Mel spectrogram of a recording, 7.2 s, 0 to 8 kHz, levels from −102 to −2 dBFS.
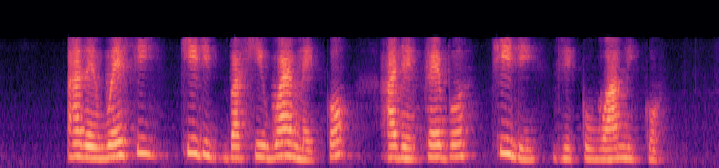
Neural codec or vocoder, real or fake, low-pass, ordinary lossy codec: codec, 16 kHz, 0.2 kbps, FocalCodec; fake; 7.2 kHz; AAC, 16 kbps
